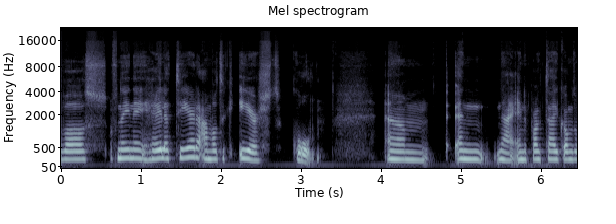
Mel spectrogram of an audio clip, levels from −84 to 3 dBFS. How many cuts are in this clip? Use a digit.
1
